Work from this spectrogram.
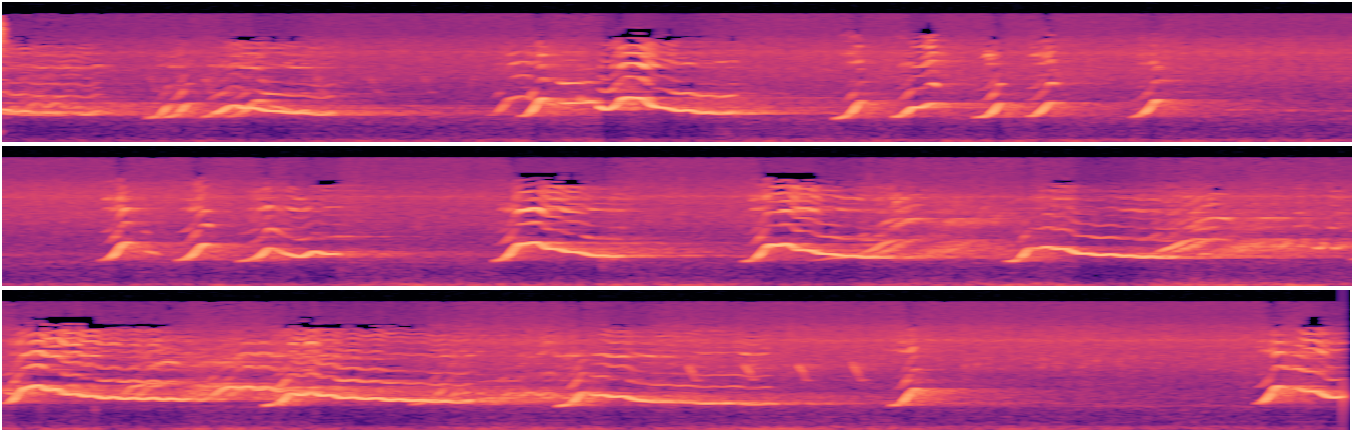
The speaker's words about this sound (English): This is a white handed gibbon living in Thailand's Khao Yai National Park.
